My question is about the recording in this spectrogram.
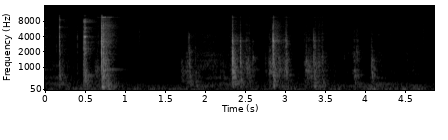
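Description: A series of faint metallic clicks and knocks from a 1-2-3 block being set against a lathe chuck and tool holder while the threading tool is squared to the work.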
